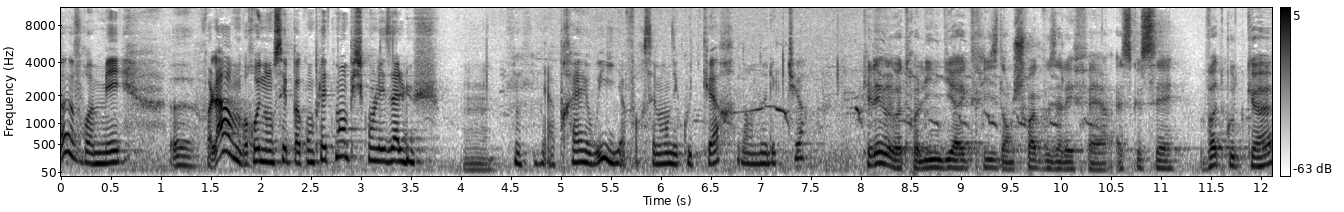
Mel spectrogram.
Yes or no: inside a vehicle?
no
